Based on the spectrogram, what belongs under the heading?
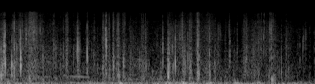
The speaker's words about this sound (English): Wow, sounds exciting. I love the crunching of the snow. You can see what kind of weather we've had in the New York City area.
